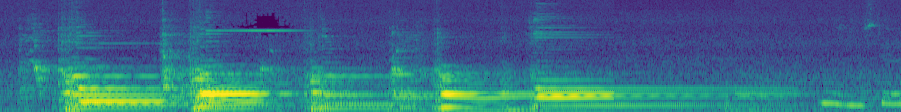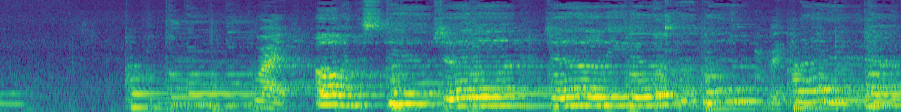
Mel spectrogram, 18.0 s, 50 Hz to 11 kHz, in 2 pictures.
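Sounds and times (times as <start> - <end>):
acoustic guitar chords strummed: 0.0 - 9.3, 10.2 - 18.0.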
